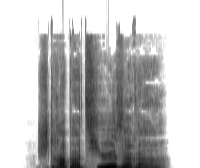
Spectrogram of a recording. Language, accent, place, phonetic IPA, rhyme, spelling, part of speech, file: German, Germany, Berlin, [ʃtʁapaˈt͡si̯øːzəʁɐ], -øːzəʁɐ, strapaziöserer, adjective, De-strapaziöserer.ogg
- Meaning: inflection of strapaziös: 1. strong/mixed nominative masculine singular comparative degree 2. strong genitive/dative feminine singular comparative degree 3. strong genitive plural comparative degree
